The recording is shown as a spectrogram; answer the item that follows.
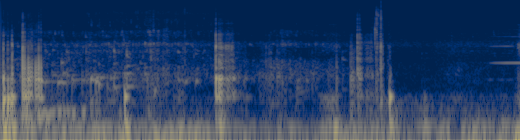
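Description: Underwater sound picked up by a submerged action camera: a steady low rumble with water sloshing and gurgling around it. There are louder splashy gushes about a third of a second in, near three seconds, and twice between four and five seconds.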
